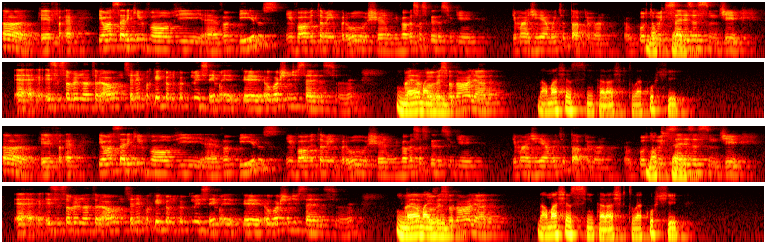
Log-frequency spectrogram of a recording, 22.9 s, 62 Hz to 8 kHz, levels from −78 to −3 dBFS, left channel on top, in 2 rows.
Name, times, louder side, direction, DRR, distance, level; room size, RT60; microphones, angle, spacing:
voice 1, 0.0-7.0 7.7-9.0 9.3-11.3 11.6-17.0 17.5-18.8, left 3 dB, 35° left, 8 dB, 5.3 m, -27 dB
voice 2, 9.7-10.3 17.4-18.2 19.5-21.6, right 3 dB, 65° right, 16 dB, 1.0 m, -21 dB
29.0 x 17.5 x 9.8 m, 0.65 s
head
